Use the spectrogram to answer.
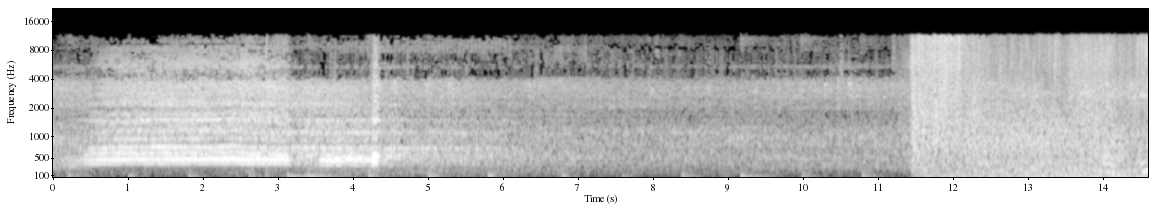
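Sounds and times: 
munitions train rumbling along the tracks: 0.0 - 14.5
long tonal train whistle blast: 0.3 - 5.0.

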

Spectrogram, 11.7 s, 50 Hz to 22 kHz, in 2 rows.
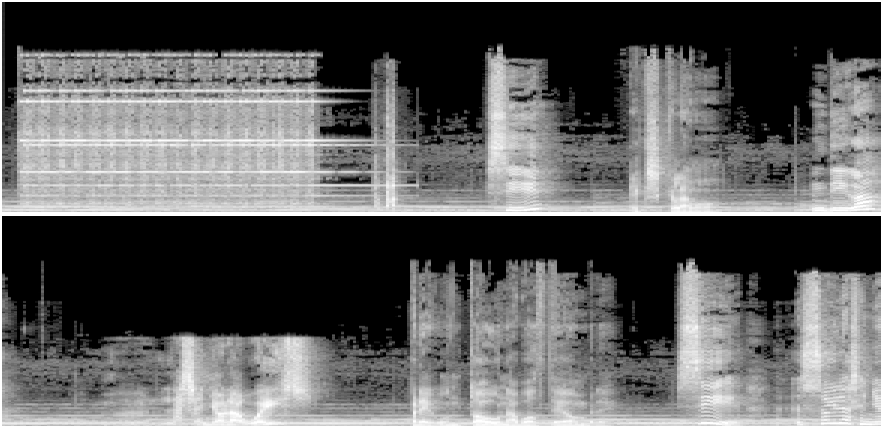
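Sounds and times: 
telephone bell ringing: 0.0 - 2.8
speech: 3.3 - 6.0, 6.9 - 8.0, 8.6 - 11.7.

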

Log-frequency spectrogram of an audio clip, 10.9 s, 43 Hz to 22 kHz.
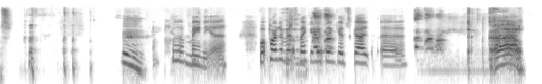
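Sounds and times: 
speech: 0.0 - 1.4, 2.4 - 4.6, 5.2 - 8.9, 9.8 - 10.5
dog giving a long groaning moan-like bark: 6.2 - 6.7, 8.3 - 9.0.

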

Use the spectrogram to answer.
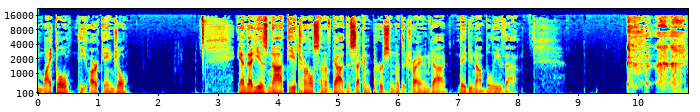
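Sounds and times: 
speech: 0.1 - 1.6, 2.8 - 8.1
person coughing harshly: 9.8 - 10.8.

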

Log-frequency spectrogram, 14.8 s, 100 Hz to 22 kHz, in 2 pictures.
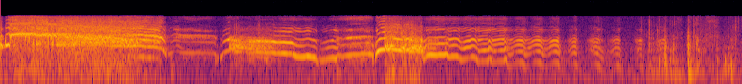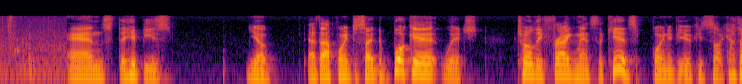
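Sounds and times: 
stoned girl screaming: 0.0 - 5.2
breathy laugh-like sounds: 3.1 - 7.2
speech: 8.1 - 9.2, 9.9 - 14.8.

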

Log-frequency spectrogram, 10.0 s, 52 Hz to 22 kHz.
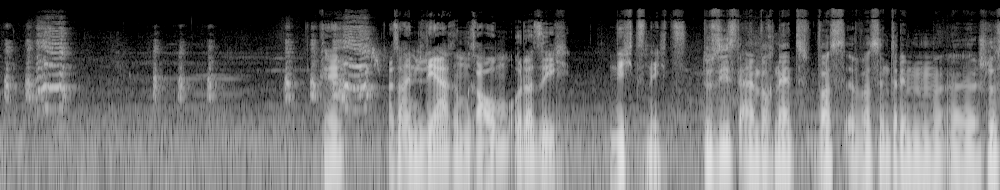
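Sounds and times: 
chickens clucking and cackling: 0.0 - 4.8
steady low hum: 0.0 - 9.9
speech: 3.2 - 9.9.

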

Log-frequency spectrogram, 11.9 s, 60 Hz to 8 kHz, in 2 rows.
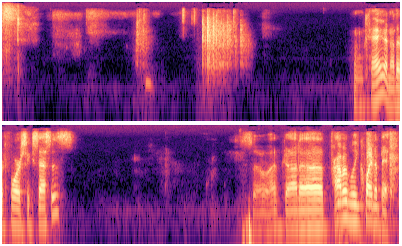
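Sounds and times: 
large handful of dice rolled: 2.0 - 3.8
speech: 5.3 - 7.1, 9.7 - 11.9.

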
